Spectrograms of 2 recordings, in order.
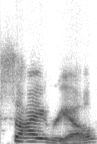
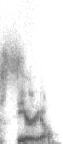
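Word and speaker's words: Cyrielle: spelled there as c-y-r-i-e-l-l-e cheyenne wanted to pronounce it cyril because there's a c y and i wanted to pronounce it cereal and i immediately thought of cereal like the type and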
